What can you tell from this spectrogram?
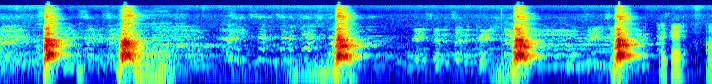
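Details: Pet corgi bitch indoors, barking at a television commercial that always sets her off: five sharp, loud single barks spaced one to two seconds apart, with a woman's soft voice talking to her in between.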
